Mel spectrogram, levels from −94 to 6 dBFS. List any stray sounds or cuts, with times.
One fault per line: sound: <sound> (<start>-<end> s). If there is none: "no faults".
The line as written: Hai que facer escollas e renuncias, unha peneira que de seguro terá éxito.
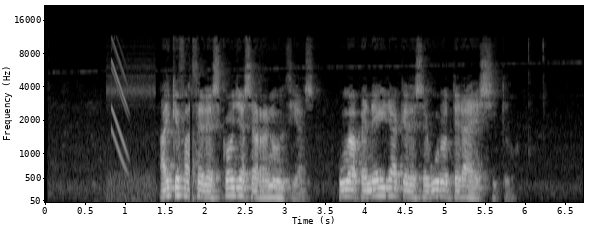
sound: chirp (0.8-1.1 s)
sound: dropout (1.8-1.8 s)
